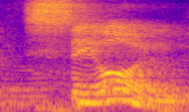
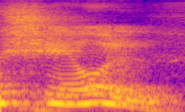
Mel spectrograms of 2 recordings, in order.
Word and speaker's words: Sheol: Seol, o para ser más bíblico, Sheol. Ahora, el griego equivalente es Hades. ¿Se pronuncia la H o es silenciosa?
